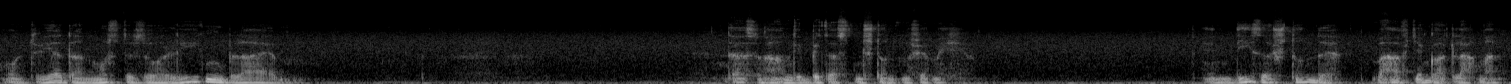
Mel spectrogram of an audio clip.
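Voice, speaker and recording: A stern, brooding old father in mourning for a solemn radio play. His voice is extremely low and gravelly, with halting, weighty phrasing. A faint hiss lies under the recording. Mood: quiet anguish. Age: older. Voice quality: very deep, gravelly. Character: grieving old painter, stern, brooding, bitterly devout father. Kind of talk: slow, solemn German stage-style radio drama acting.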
